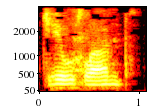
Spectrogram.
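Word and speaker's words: Geilsland: Is it G-E-I-L? – Yep. G for golf. E-I-L-S-L-A-N-D. – S-L-A-N-D. – A for Alpha, N-D, yeah. Jail's Land.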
